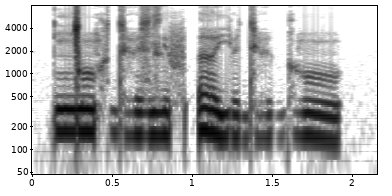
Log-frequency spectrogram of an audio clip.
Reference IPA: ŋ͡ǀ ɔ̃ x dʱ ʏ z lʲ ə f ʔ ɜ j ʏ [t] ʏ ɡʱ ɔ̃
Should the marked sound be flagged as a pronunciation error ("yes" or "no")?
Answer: yes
